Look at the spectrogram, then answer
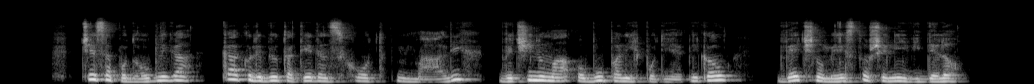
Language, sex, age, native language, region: Slovenian, male, 50-59, Slovenian, Gorica region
